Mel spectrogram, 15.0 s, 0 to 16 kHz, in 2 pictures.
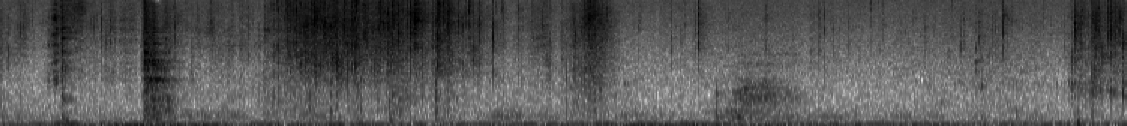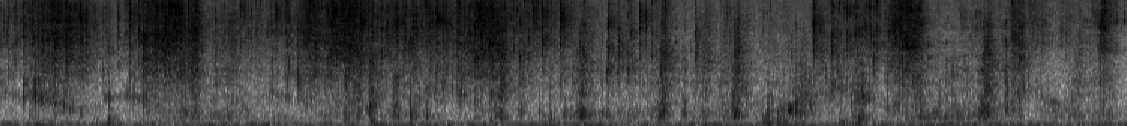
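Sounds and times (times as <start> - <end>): crisp crunching while eating: 0.0 - 4.8, 6.4 - 15.0
wet chewing: 6.4 - 15.0.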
